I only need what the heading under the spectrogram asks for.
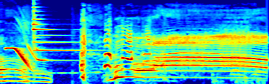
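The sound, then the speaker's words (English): A voice imitates a sultry wolf whistle, first sliding downward in pitch, then rising in a couple of quick swoops before holding a long, wavering, nasal tone. Loud and alone, with no other talk. “That was supposed to be like the sexier whistling sound.”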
